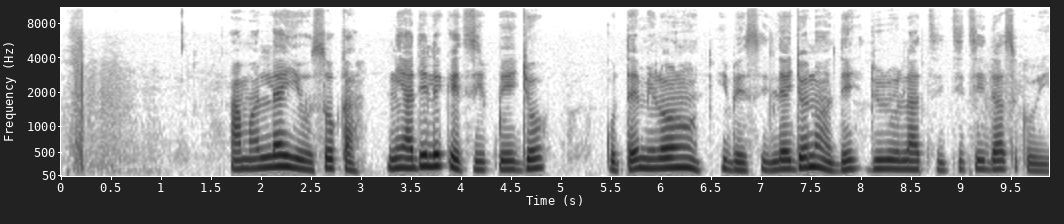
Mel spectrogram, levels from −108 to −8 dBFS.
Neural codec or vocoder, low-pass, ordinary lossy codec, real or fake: none; none; none; real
